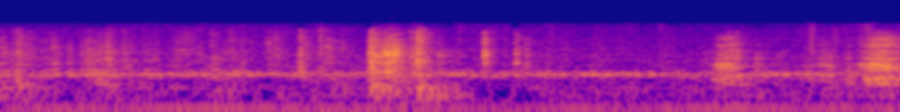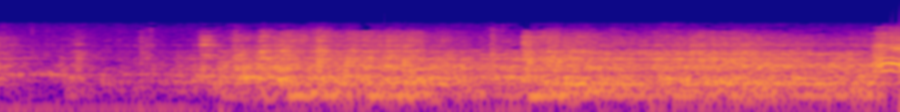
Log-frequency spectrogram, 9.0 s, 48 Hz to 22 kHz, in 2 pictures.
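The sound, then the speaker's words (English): An airplane engine being turned over at an airfield over 7,000 feet in elevation: quiet mechanical clicking and a few sharp clunks, then the motor catches about halfway through and settles into a steady, loud, rumbling roar. “Climb in and turn her over.”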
